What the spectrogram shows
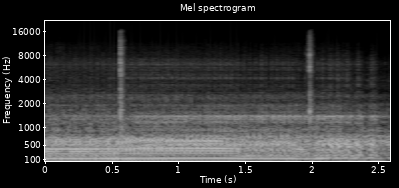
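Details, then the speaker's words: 1970s MK1 Ford Fiesta, probably about 112,000 km, interior heater blower fan running: low droning groan at steady pitch, winding down at the end, a noisy worn blower. "but it sounds like a dying walrus."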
